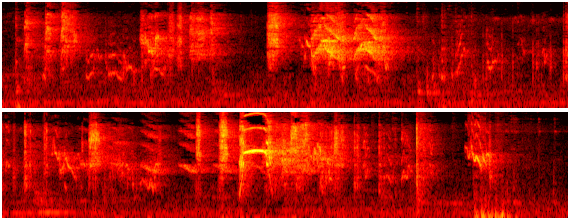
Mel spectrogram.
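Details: Budgerigars chattering in busy, buzzy bursts separated by brief pauses, with rapid squeaks and a sharp whistled note around six seconds, the warble continuing unevenly to the end.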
